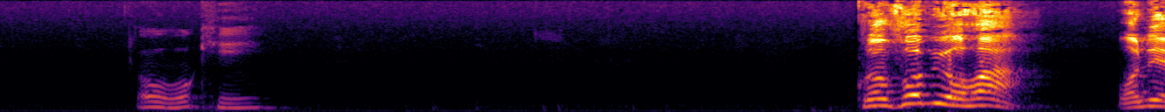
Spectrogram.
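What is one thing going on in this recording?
A man speaks with animation into a close microphone, in short bursts with pauses.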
